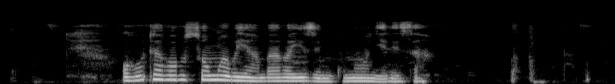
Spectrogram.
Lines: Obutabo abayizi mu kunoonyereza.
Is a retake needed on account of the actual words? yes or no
yes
